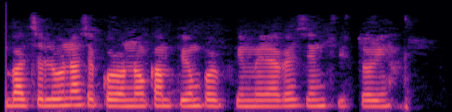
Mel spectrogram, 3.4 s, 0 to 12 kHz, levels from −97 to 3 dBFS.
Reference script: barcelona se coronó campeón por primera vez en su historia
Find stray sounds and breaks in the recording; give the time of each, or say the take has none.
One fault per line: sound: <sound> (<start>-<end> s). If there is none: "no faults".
no faults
